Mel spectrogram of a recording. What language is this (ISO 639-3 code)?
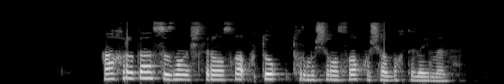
uig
